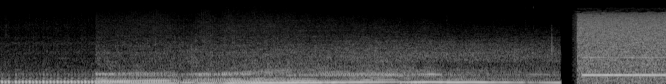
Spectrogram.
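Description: A car engine revs and pulls away.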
